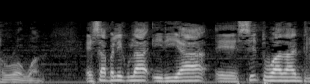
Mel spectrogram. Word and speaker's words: Rogue One: Rogue One es Rogue One. – Ah, o sea, Rogue, lo dije mal, ¿no? – Se pronuncia Rogue, en realidad, Rogue One, o sea, Escuadrón Rogue 1, o sea, Rogue One.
